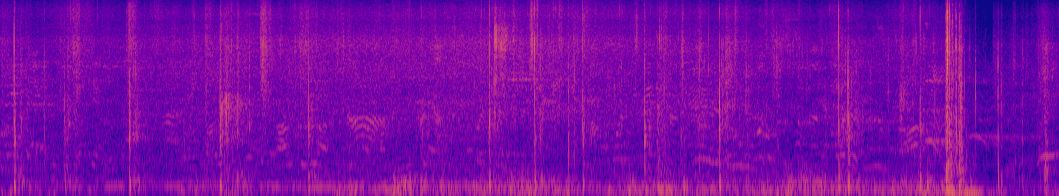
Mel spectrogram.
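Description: A basketball bouncing on a hard court in irregular bounces, the loudest thump just before the end, with voices in the background.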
